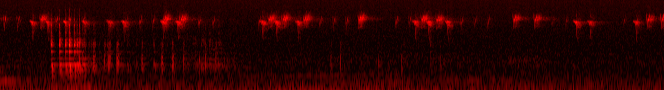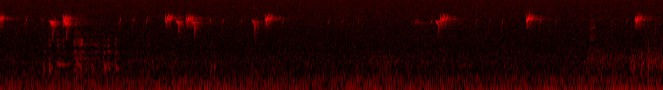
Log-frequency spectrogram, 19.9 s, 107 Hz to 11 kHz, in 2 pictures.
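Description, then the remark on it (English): A Type 4 bird calls repeatedly while flying over without stopping, giving short, high chirps in loose irregular bursts above a steady low rumble. No one speaks. “I think the bird just flew over, not stopping.”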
